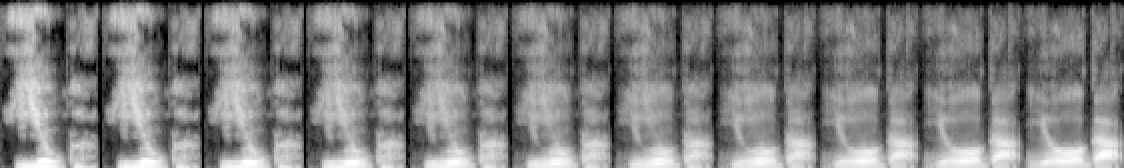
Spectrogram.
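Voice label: Proto-Indo-European jugo to Sanskrit yoga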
